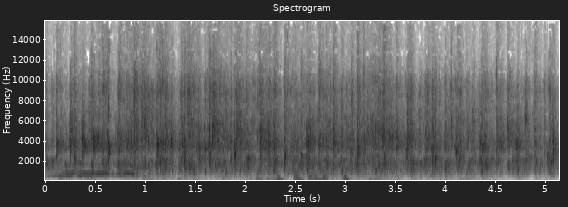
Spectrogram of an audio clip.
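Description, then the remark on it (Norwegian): An audience at a live event applauds as a guest is welcomed, with steady, dense clapping that fills the whole clip, a few whistles at the start and some voices talking over the applause. “Hadde jeg vært for 25 år siden, så hadde jeg ikke fått applaus.”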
